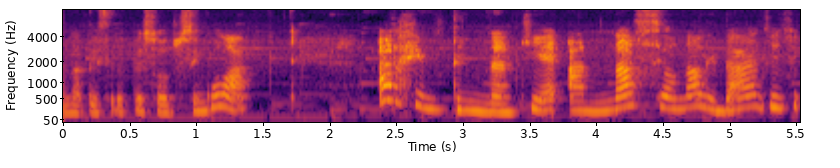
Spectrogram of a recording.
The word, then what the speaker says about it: Argentina: O G seguido do E é pronunciado com um som que vem da garganta. Argentina, Argentina. E o TI, assim como o DI, não é pronunciado como TI, e sim como TI. Portanto, vamos pronunciar sempre Argentina.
